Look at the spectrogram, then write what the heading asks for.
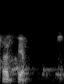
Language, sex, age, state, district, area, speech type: Sanskrit, male, 45-60, Karnataka, Bangalore Urban, urban, conversation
